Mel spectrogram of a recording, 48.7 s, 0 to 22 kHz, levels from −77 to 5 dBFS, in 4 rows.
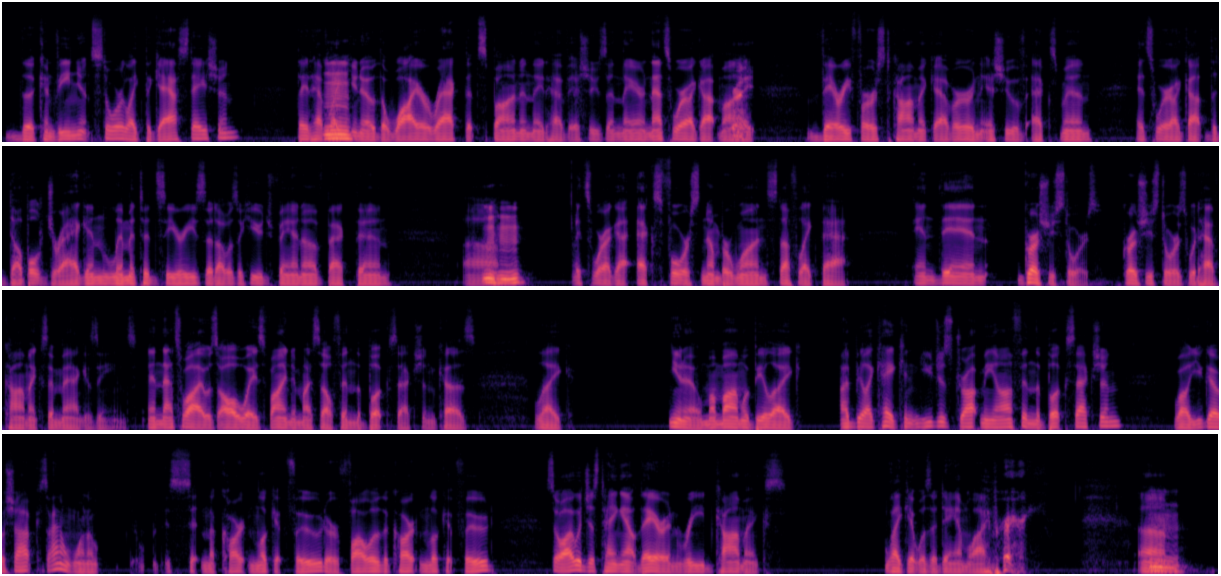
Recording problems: none

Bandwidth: 17.5 kHz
